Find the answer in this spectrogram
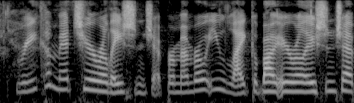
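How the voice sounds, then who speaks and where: The recording is very clean, with a silent background. Pitch varies in an ordinary way. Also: woman. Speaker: astrology podcast co-host. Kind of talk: casual chat.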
